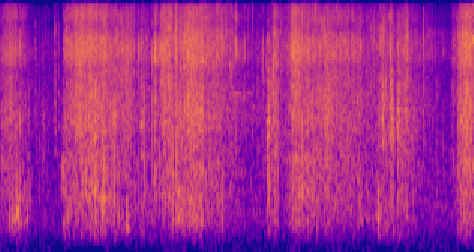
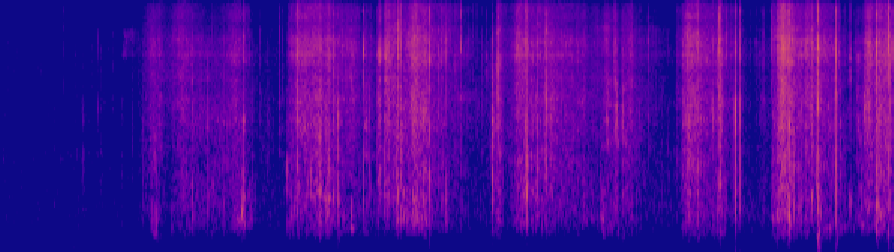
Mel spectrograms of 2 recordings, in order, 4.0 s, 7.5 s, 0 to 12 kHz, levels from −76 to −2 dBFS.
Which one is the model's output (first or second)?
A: second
